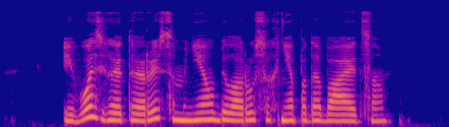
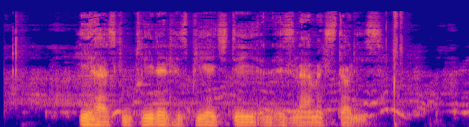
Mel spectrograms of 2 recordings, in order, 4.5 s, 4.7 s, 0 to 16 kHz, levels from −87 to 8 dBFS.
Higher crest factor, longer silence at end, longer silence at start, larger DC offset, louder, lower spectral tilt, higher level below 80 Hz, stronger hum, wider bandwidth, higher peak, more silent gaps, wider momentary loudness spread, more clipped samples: about the same, 16 dB vs 20 dB; first, 0.6 s vs 0 s; first, 0.65 s vs 0.05 s; neither; second, -25 LUFS vs -19 LUFS; first, -6.5 dB/octave vs -4.5 dB/octave; second, -64 dBFS vs -32 dBFS; neither; about the same, 11.5 kHz vs 11.5 kHz; second, -10 dBFS vs 0 dBFS; neither; second, 10 LU vs 19 LU; neither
